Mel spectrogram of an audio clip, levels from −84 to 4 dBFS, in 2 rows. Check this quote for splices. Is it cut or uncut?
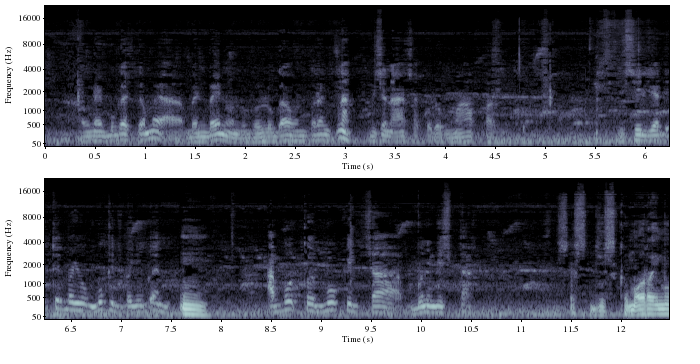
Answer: cut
